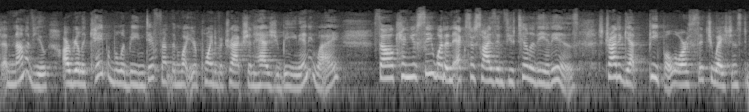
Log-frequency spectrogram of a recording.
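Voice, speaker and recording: A woman's voice: mid-range voice, a little mellow, lo-fi sound. A woman giving a motivational seminar talk, speaking as a collective "we" and repeating points for emphasis. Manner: emphatic repetition. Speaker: inspirational speaker.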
